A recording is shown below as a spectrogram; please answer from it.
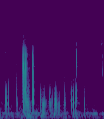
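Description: A cat lapping water from inside a drinking glass: faint, irregular wet clicks, several a second.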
